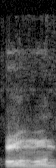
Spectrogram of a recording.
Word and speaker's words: almond: to pronounce the word almond especially i tend to stress the l and the american native american speakers don't and so we're going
